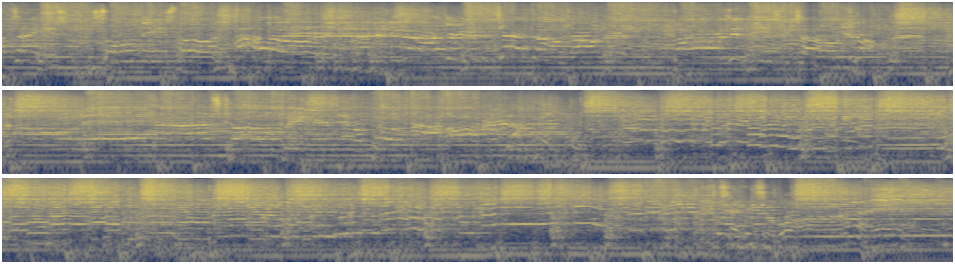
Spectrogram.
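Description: Live country-rock band playing a song: electric guitars, bass guitar and drum kit, with a man singing lead over them.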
